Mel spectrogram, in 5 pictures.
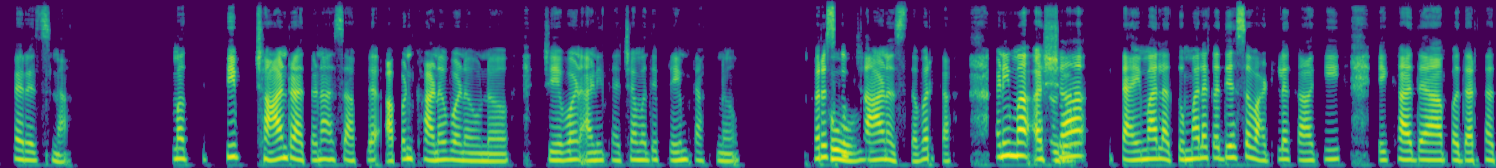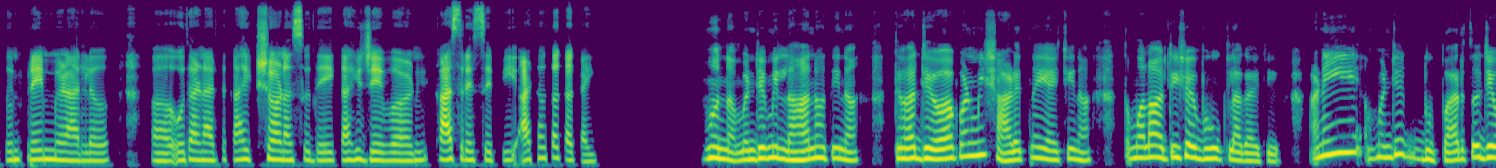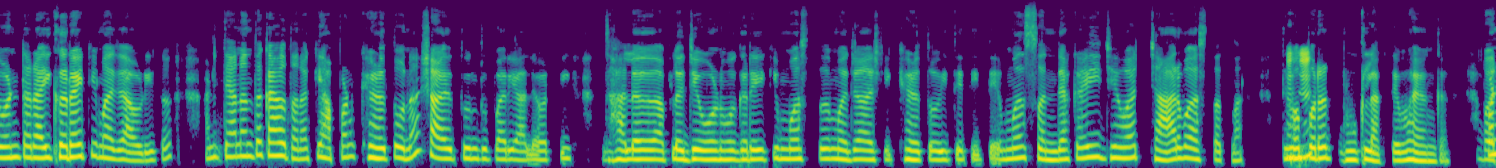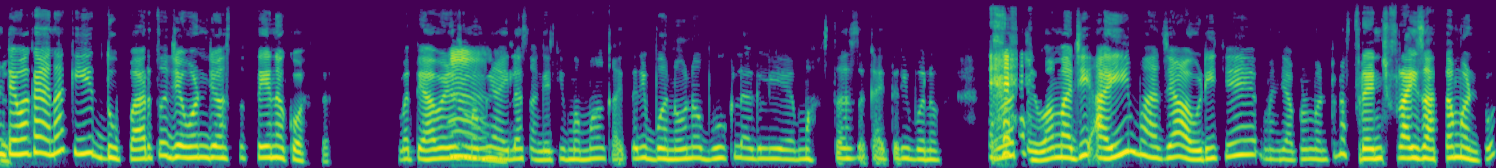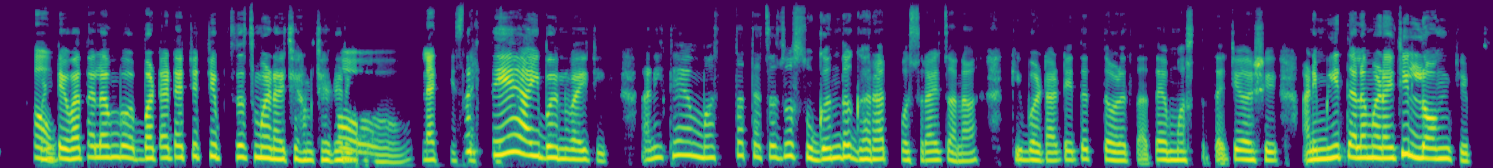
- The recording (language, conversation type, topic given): Marathi, podcast, खाण्यातून प्रेम आणि काळजी कशी व्यक्त कराल?
- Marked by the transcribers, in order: tapping; other background noise; chuckle; laughing while speaking: "आमच्या घरी"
